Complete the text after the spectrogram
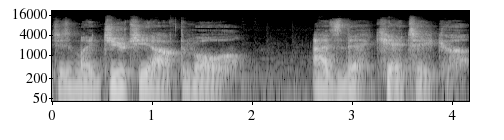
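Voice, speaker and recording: Over faint music in the background, a man uses a put-on character voice with a very deep, low pitch at a fairly slow pace. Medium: read story. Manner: slow, formal, softly spoken.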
